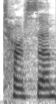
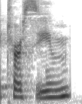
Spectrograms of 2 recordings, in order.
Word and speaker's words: Tarsem: By the way, I've heard his name pronounced Tarsen, but also I heard him say Tarsim.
